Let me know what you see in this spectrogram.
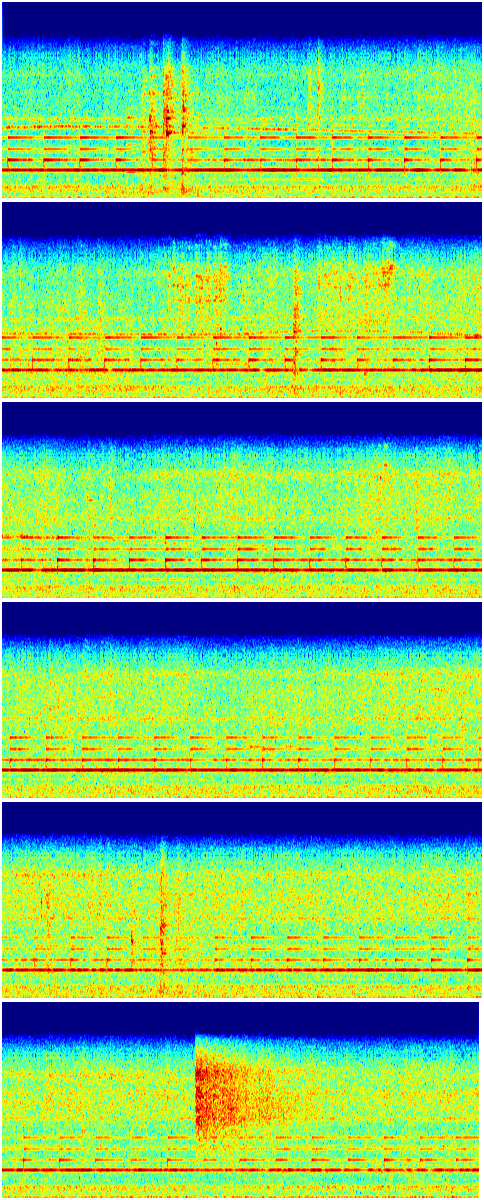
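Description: Freight train's empty flatcars rolling past: a steady rumble of steel wheels on rail with a continuous high whine above it. A few sharp clanks break in, one near the end.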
